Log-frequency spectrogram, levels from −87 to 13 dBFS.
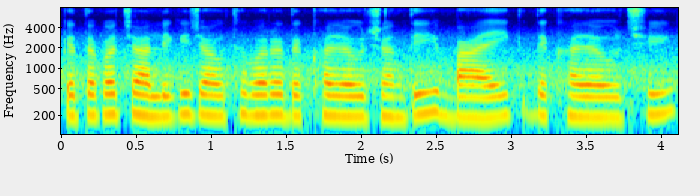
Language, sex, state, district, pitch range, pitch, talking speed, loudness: Odia, female, Odisha, Nuapada, 195-210 Hz, 200 Hz, 100 wpm, -17 LUFS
